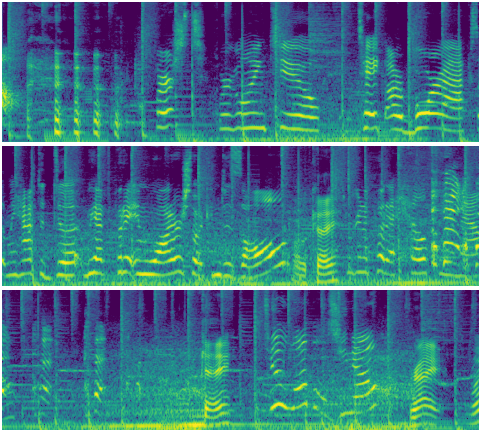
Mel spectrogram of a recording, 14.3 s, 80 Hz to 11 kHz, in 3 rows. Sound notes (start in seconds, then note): 0.0 laughs; 8.8 coughing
